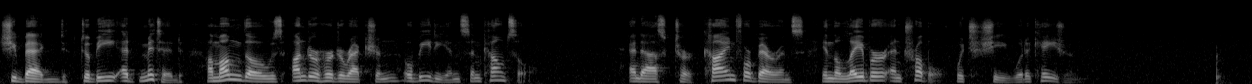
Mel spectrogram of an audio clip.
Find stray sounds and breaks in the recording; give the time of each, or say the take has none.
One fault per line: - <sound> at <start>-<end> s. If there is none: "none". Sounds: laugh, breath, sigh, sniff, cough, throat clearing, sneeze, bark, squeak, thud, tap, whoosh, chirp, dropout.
- thud at 12.1-12.4 s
